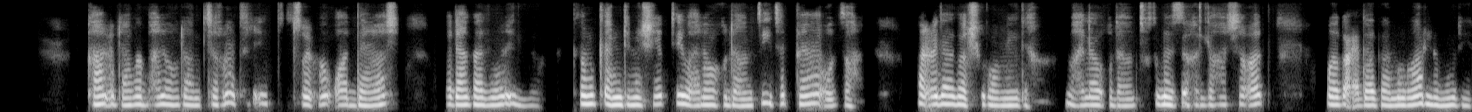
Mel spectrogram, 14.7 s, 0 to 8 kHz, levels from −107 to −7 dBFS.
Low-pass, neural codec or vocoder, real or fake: 7.2 kHz; codec, 44.1 kHz, 2.6 kbps, DAC; fake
